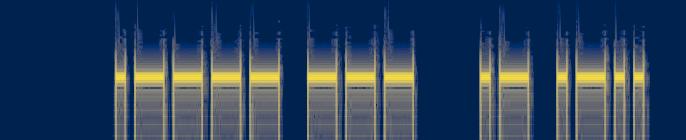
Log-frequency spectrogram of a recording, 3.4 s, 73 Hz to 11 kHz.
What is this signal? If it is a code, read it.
Morse code, heard as a keyed tone, about 25 wpm, 700 Hz. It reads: 1O AL
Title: Winter Field Day Exchanges 25wpm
